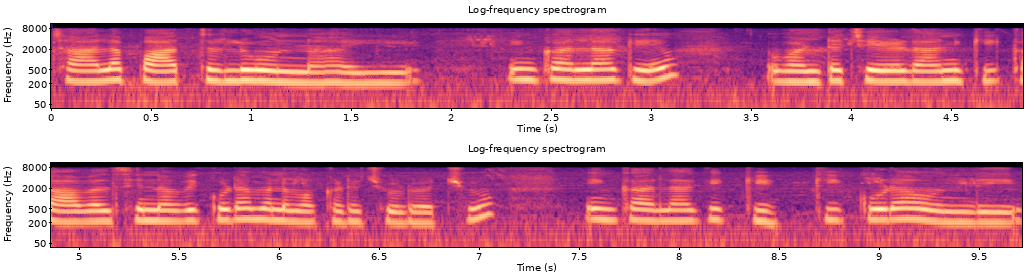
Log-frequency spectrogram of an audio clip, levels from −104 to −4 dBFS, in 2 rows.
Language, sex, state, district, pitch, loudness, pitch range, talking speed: Telugu, female, Andhra Pradesh, Chittoor, 240 Hz, -17 LUFS, 220-255 Hz, 105 wpm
